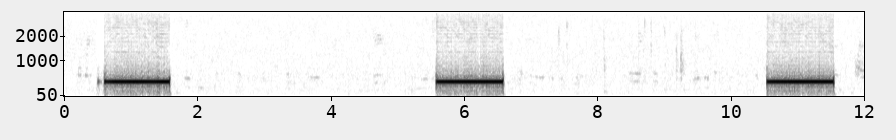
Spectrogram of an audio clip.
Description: Ringback tone (Europe, 425 Hz).
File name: out- -2008- - - .6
